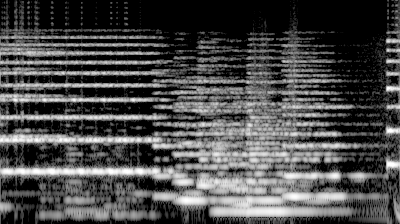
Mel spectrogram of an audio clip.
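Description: Keyboard music: sustained electric-piano chords over low bass notes that change every half second or so. It dips away briefly near the end, then a sharp hit brings in a beat.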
